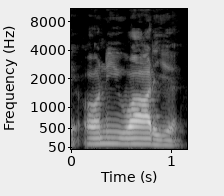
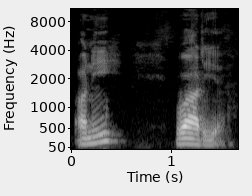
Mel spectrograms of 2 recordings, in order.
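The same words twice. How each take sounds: First: अनिवार्य said slowly and firmly; slow careful pronunciation. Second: अनिवार्य stretched out even slower and firmly, each syllable held; extra slow emphatic repeat. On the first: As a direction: say अनिवार्य slowly with a falling end. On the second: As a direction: drag अनिवार्य out to drill it in. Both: Shown as a demonstration. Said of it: "जिसका निवारण न किया जा सके".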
